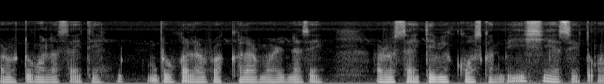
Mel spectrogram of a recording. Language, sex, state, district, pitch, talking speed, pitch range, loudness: Nagamese, male, Nagaland, Dimapur, 110 Hz, 170 wpm, 110-115 Hz, -20 LUFS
